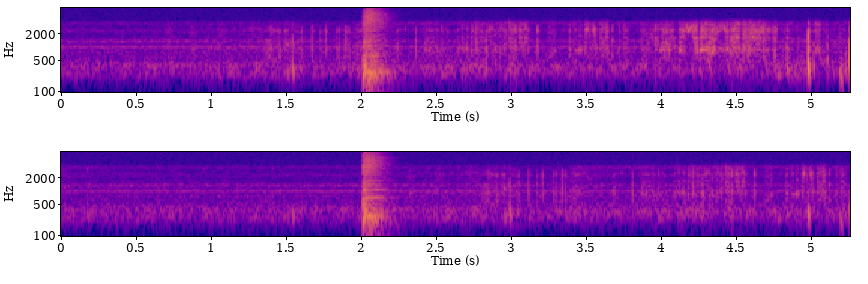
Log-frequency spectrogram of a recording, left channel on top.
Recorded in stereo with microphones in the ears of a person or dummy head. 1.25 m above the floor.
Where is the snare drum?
50° right (ahead or behind), 1.4 m.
